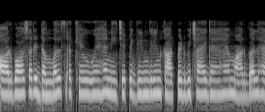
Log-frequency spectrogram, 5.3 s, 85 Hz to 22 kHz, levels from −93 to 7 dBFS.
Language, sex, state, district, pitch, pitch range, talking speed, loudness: Hindi, male, Odisha, Nuapada, 210 Hz, 205-215 Hz, 190 wpm, -20 LUFS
